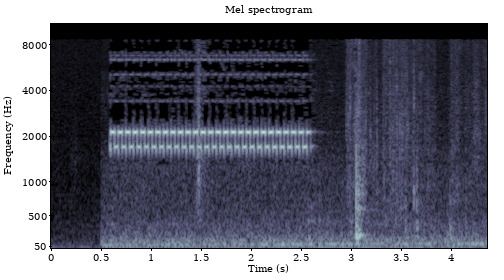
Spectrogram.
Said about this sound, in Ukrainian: У невеличкому офісі знову дзвонить телефон.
